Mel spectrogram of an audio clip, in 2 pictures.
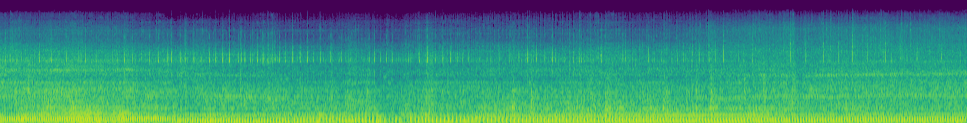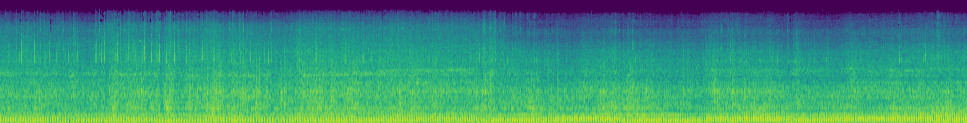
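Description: Car engine running while driving, its pitch stepping up and down several times as the speed changes, over steady road noise.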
